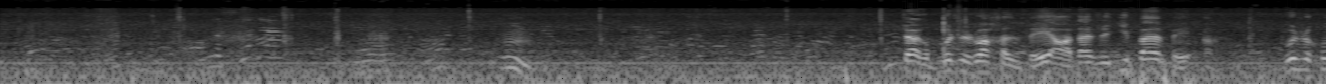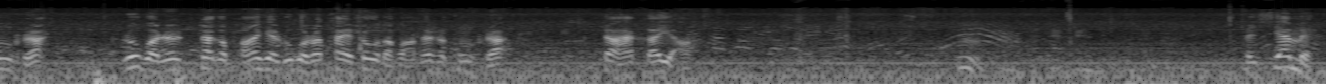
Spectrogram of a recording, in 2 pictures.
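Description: A young man slurps and chews crab noisily.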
